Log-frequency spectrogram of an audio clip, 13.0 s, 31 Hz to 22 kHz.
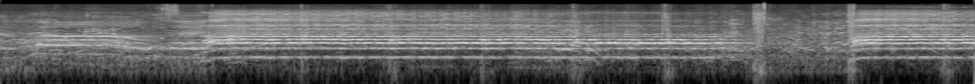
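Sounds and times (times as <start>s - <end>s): man singing into microphone: 2.6s - 10.0s, 11.3s - 13.0s.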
